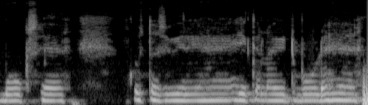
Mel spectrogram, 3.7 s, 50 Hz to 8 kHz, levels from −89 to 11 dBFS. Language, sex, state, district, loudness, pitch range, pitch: Hindi, male, Uttar Pradesh, Shamli, -21 LUFS, 180-190 Hz, 180 Hz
